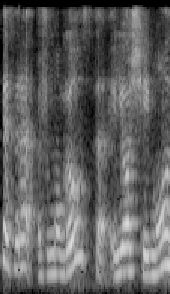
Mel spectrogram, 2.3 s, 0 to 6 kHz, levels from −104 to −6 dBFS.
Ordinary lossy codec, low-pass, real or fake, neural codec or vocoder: AAC, 24 kbps; 5.4 kHz; real; none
